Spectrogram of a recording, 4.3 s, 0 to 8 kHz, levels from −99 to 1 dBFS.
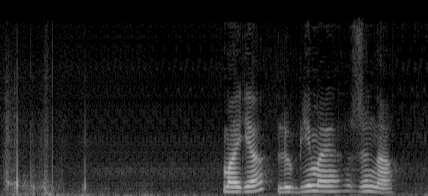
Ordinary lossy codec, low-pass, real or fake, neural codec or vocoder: none; 7.2 kHz; fake; codec, 16 kHz, 0.9 kbps, LongCat-Audio-Codec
